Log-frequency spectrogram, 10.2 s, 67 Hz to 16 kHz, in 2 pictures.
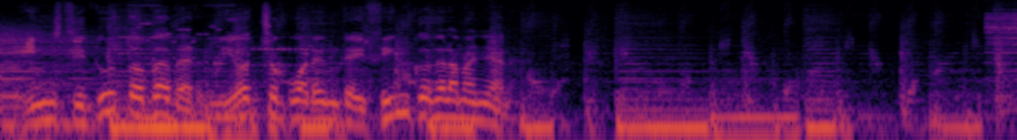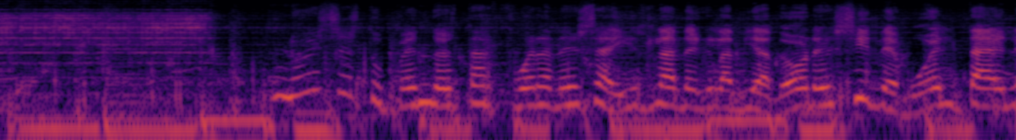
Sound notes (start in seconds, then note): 4.9 school bell ringing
